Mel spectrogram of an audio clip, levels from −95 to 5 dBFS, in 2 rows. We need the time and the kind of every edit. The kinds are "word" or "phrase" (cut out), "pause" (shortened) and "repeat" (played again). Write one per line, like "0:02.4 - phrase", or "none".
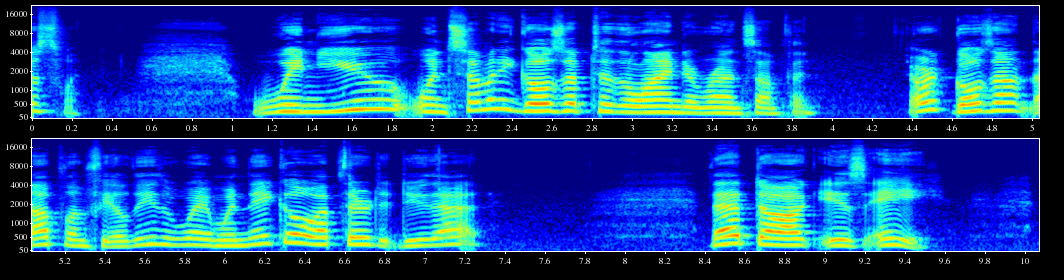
none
